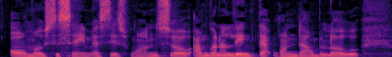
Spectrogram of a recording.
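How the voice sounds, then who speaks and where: Woman with a Dutch accent, dark, mellow tone, fairly even intonation, moderate pace, quiet background. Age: 20s. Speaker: planner YouTuber. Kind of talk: casual vlog tutorial.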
